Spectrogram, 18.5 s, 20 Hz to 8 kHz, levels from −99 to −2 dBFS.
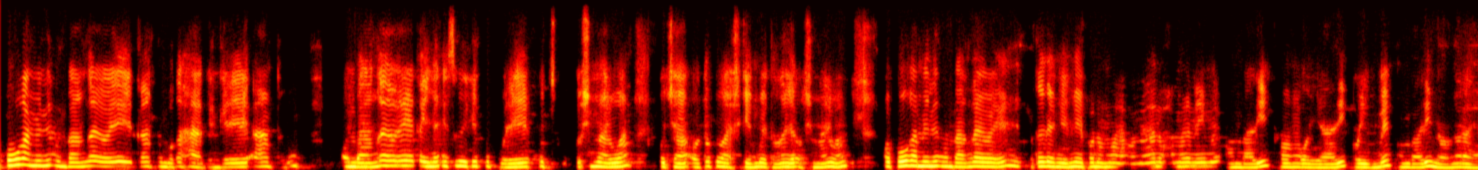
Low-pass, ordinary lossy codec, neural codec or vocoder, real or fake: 7.2 kHz; Opus, 24 kbps; codec, 44.1 kHz, 7.8 kbps, Pupu-Codec; fake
